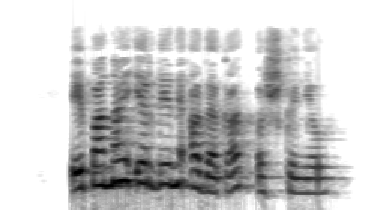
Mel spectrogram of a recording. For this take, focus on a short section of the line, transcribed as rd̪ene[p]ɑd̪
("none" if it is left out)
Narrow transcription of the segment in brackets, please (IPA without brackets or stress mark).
ʔ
